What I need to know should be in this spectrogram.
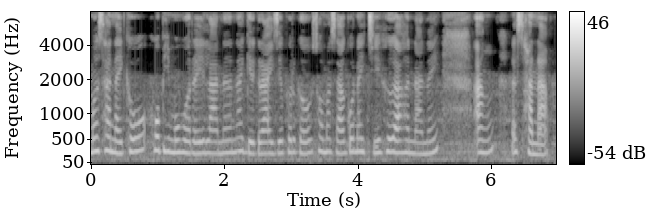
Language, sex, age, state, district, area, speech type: Bodo, female, 18-30, Assam, Kokrajhar, rural, spontaneous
